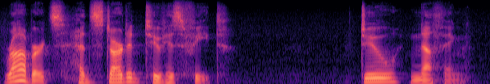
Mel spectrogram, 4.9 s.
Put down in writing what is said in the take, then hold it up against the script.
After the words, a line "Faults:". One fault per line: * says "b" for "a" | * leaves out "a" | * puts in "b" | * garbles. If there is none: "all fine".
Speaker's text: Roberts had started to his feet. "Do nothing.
Roberts had started to his feet. "Do nothing.
Faults:
all fine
